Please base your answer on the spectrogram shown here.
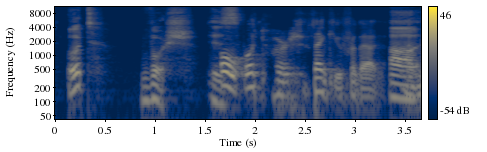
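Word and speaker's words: Eötvös: the Earth version yeah there's no there's no r sound UT Bush thank you for that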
